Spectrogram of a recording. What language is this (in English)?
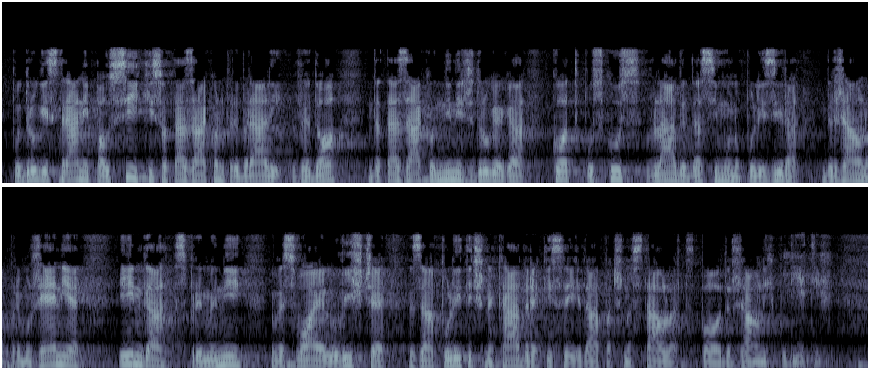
Slovenian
